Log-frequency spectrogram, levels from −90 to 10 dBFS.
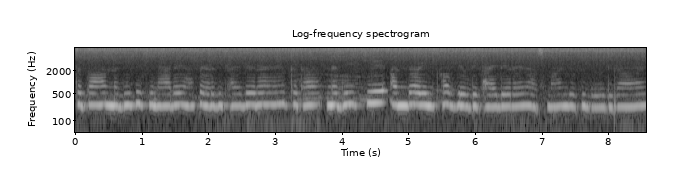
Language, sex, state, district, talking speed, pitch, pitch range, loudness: Hindi, female, Jharkhand, Sahebganj, 145 wpm, 255 Hz, 245-260 Hz, -29 LUFS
